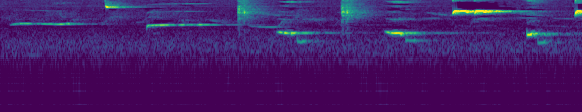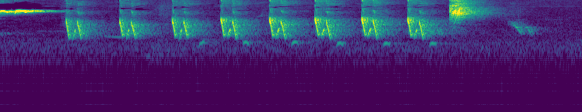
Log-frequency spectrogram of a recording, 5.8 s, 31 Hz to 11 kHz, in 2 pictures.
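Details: 2024 recording of a thrush nightingale: high piping whistles and short slurred notes, then a loud, steady train of around ten rasping, chock-like notes, each ending in a faint low pip.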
